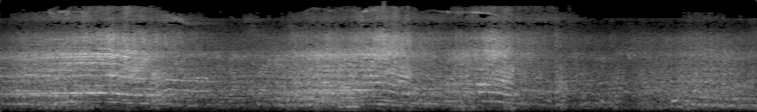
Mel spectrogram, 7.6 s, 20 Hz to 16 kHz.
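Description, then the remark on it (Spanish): Racing cars roar past on a circuit at over 200 km/h through the swimming pool chicane in a steady loud stream, engine pitch rising and falling as they pass, with murmured voices faintly underneath. “Y eso con este ruido feo que tienen los coches, ¿eh?”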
